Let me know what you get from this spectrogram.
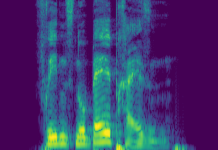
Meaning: dative plural of Friedensnobelpreis
- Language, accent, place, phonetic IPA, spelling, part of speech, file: German, Germany, Berlin, [ˌfʁiːdn̩snoˈbɛlpʁaɪ̯zn̩], Friedensnobelpreisen, noun, De-Friedensnobelpreisen.ogg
